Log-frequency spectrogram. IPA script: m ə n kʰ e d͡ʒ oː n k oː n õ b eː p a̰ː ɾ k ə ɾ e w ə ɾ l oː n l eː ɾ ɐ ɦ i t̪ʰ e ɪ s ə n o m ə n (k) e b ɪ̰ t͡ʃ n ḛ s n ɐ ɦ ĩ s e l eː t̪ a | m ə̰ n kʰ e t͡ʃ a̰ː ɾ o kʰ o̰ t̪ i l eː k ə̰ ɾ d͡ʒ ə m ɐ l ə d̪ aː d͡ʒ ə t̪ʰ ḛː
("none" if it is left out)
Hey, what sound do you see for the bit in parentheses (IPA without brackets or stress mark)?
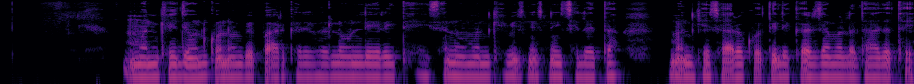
kʰ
